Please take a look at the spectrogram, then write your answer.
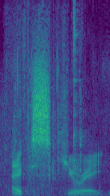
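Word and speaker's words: Xccurate: you pronounce that exactly from what Flair told me it's X curate X curate yeah I I I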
